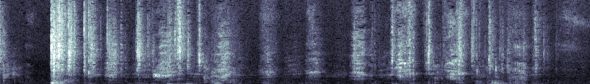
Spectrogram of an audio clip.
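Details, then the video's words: French Bulldog on a walk, happy and loving it: a sharp thump, then rapid breathy panting and snuffling bursts that come every half second or so, with scuffing steps and faint rustling throughout. "French Bulldog. I love walking so much."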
